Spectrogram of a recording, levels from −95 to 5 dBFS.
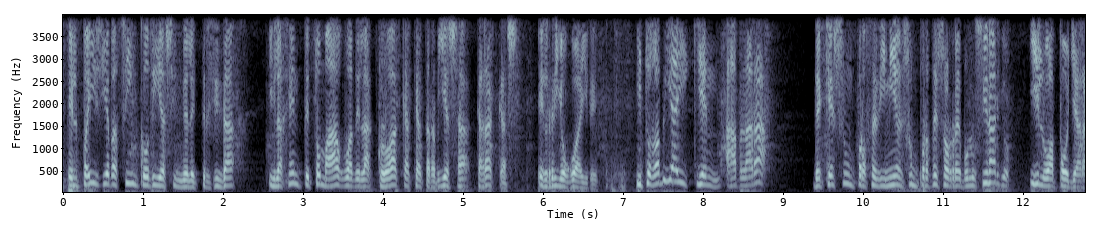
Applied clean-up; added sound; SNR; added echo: neural mask model RNNoise.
